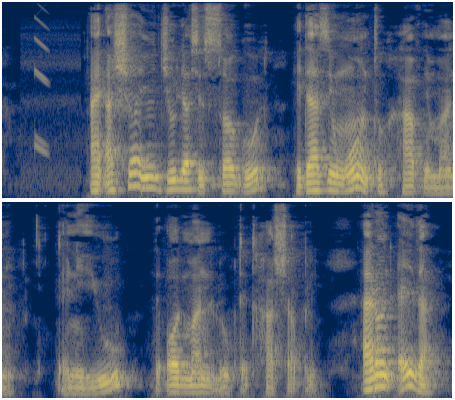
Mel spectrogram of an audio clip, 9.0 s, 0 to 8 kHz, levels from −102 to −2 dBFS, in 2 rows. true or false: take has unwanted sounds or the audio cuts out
true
